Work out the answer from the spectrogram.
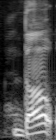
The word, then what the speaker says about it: the: Okay एवं द will be pronounced as अ द। जदि परवर्ती शब्द एक कॉन्सोनेंट सहित आरंभ हुए तो से जगह रे आमे द को द कहिताउ।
